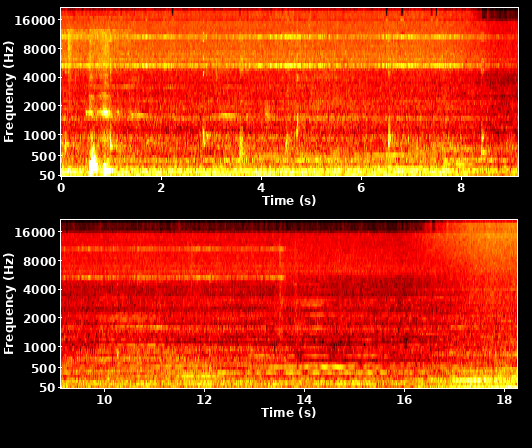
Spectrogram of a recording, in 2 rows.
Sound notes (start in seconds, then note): 2.4 dark music; 2.7 water drips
